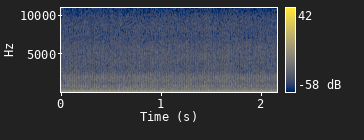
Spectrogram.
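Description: Propeller aircraft taking off from runway 29, a steady low droning engine hum with a fine even pulse, fairly faint throughout, ending in a brief louder burst.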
